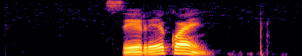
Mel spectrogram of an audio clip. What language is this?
Taita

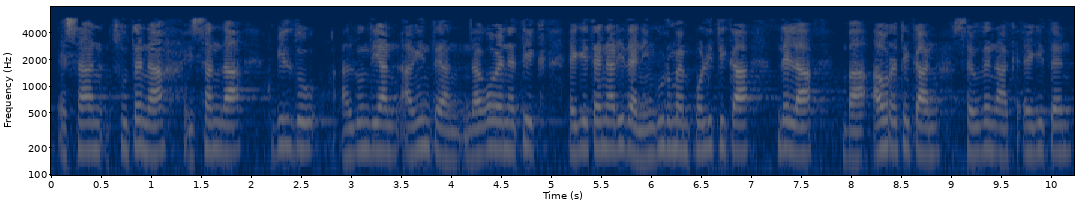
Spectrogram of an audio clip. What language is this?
Basque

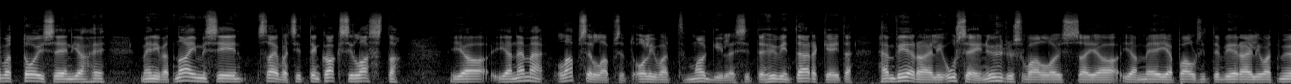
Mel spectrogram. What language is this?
Finnish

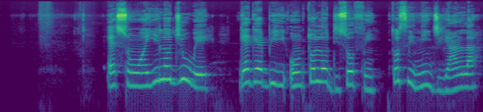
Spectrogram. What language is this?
Yoruba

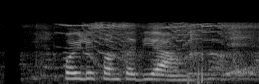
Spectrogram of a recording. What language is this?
Nepali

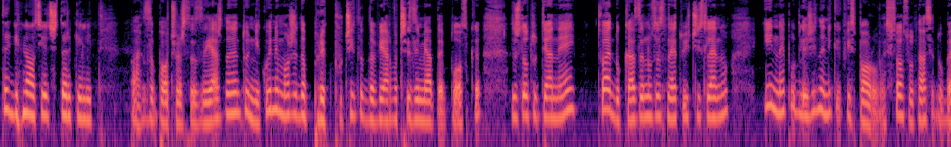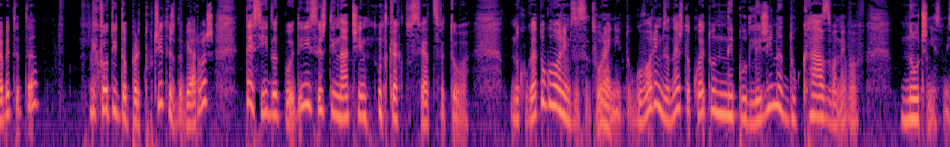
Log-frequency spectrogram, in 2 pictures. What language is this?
Bulgarian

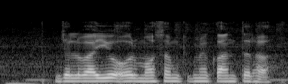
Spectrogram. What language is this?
Bhojpuri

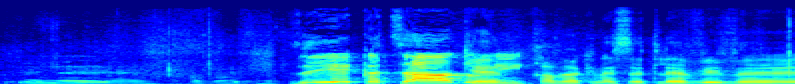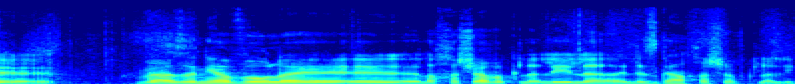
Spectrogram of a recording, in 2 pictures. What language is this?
Hebrew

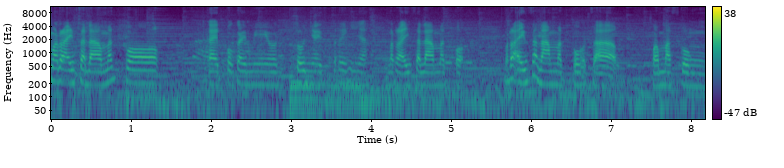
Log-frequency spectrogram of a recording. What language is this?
Filipino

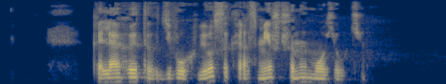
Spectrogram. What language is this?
Belarusian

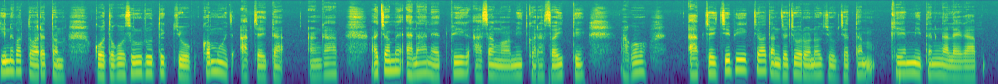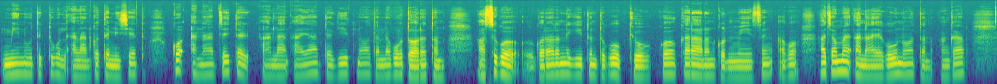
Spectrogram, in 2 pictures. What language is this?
Kalenjin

